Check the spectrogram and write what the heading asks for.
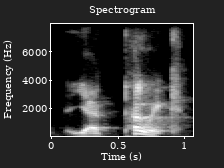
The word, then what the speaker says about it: Powick: Now, do remember the city starts with the letter W, and as Sarah's corrected me, and she's from this area, Powick Bridge.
